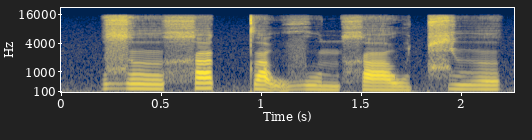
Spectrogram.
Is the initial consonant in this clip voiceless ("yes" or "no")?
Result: no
